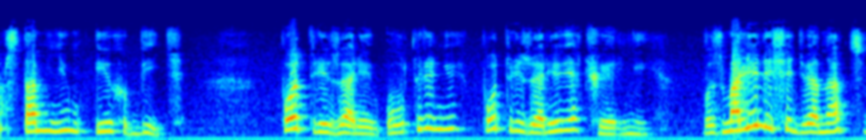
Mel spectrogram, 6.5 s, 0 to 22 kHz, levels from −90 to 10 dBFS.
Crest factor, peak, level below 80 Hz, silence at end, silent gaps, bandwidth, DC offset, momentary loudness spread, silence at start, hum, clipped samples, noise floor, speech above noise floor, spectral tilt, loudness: 20 dB; -4 dBFS; -54 dBFS; 0 s; none; 11.5 kHz; under 0.1%; 15 LU; 0 s; none; under 0.1%; -51 dBFS; 29 dB; -4.5 dB/octave; -22 LUFS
